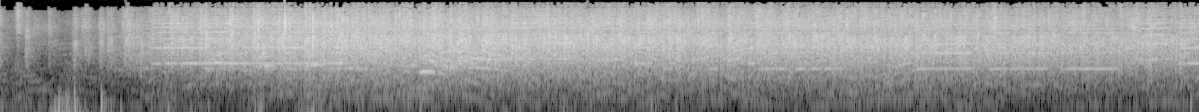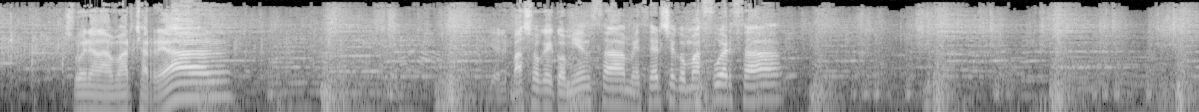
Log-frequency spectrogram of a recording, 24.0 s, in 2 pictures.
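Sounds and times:
neighbourhood crowd in Triana applauding Holy Week procession float: 0:00.0 - 0:23.2
speech: 0:12.7 - 0:14.4, 0:17.1 - 0:19.9
sharp knocks: 0:14.7 - 0:16.9.

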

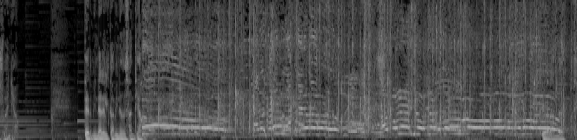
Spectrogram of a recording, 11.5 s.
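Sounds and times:
speech: 0:01.7 - 0:03.2
children and adults shouting with excitement: 0:02.8 - 0:11.5
scattered clapping: 0:02.9 - 0:11.5.

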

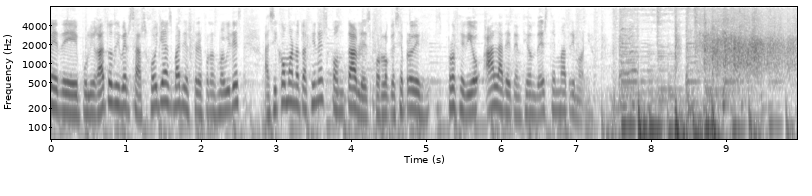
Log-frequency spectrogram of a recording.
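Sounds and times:
speech: 0:00.0 - 0:07.7
crowd applauding: 0:08.4 - 0:09.9.

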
